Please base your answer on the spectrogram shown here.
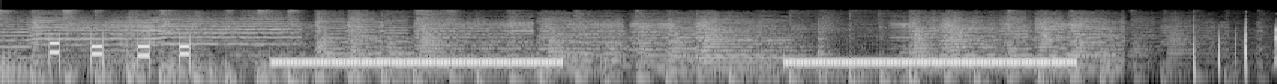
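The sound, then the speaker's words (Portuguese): A telephone number being dialed, heard as a quick run of short keypad beeps followed by two long, steady ringing tones separated by a pause. “Vamos lá, discando aqui o número...”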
